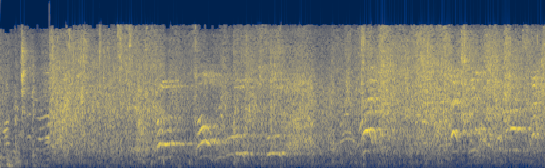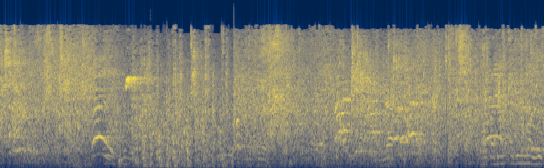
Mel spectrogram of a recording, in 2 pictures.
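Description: Ice hockey scrimmage: players' shouts and calls over the scrape of skate blades on ice, with many sharp clacks of sticks on the puck and thuds of the puck against the boards.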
